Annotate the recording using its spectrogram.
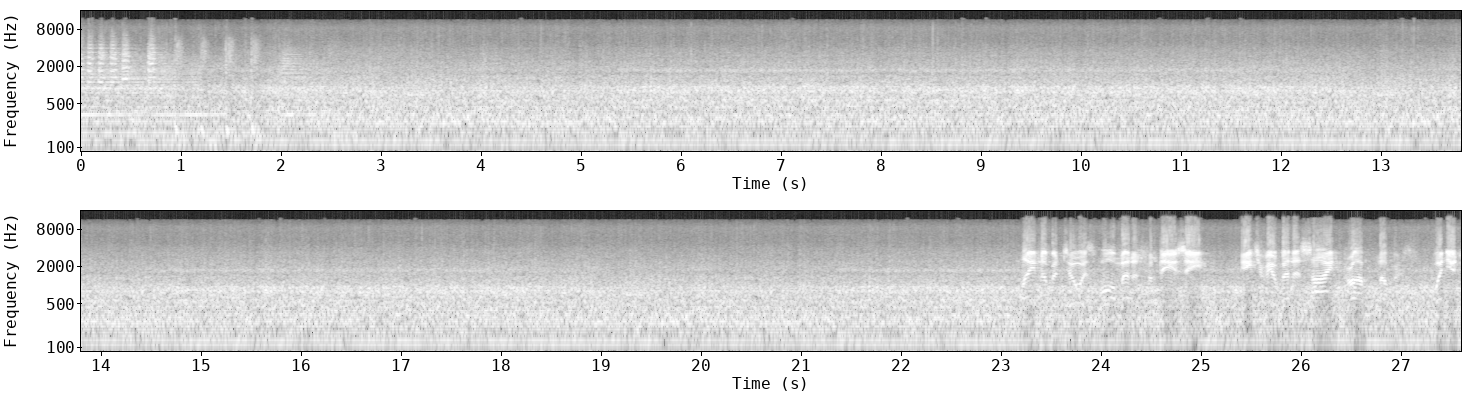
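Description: Steady drone of a transport plane's engines heard from inside the cabin: an even rumble with a low hum underneath. Music fades out in the first two seconds.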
